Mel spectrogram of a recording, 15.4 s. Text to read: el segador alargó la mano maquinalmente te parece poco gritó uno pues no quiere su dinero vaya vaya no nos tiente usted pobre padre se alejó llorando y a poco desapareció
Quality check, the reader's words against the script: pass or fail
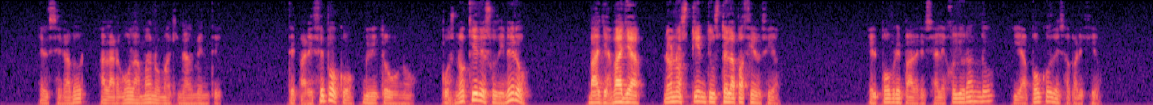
fail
